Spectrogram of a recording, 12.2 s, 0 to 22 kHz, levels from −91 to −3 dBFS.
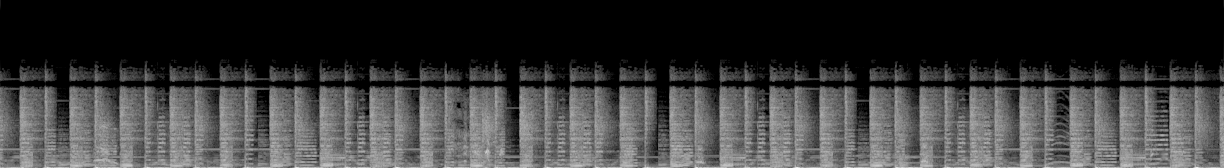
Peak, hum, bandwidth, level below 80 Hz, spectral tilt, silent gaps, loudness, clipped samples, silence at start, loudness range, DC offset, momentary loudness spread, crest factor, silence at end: -4 dBFS; none; 13.5 kHz; -28 dBFS; -2.5 dB/octave; none; -26 LUFS; under 0.1%; 0 s; 0 LU; under 0.1%; 3 LU; 20 dB; 0 s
